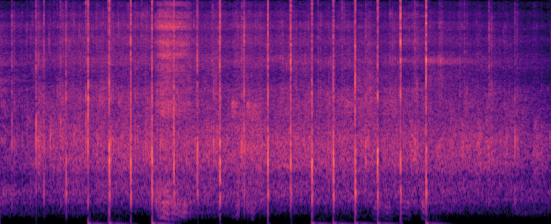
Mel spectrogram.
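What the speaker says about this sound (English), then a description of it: "Give yourself a round of applause." Sparse applause from a small group at an awards ceremony, a scattering of separate claps repeating at a steady pace for several seconds.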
